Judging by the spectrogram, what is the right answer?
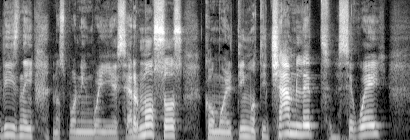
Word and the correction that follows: Chalamet: O sea, no, a Timothy Chamblet no, no sé si se dice así, o oh, Chalamet, el Timothy, el Timmy.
